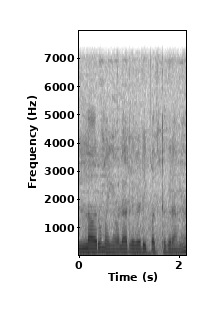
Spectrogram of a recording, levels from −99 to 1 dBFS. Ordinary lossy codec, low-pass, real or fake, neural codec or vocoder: none; 7.2 kHz; real; none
